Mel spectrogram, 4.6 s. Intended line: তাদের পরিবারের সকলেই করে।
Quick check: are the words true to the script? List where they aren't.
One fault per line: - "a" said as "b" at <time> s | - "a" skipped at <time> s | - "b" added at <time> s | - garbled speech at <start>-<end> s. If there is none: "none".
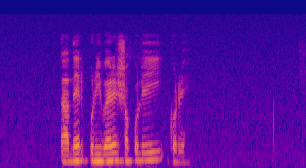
none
